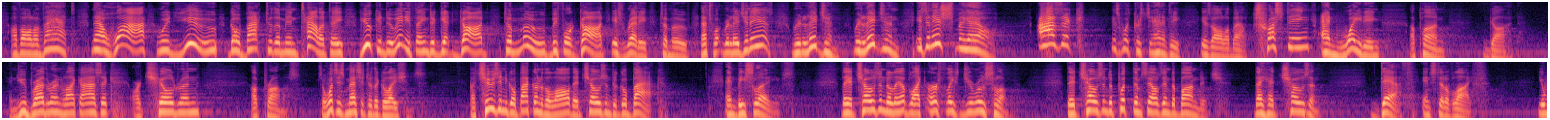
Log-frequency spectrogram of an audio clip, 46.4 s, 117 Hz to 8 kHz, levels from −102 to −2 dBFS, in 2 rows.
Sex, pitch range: male, 120-195 Hz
